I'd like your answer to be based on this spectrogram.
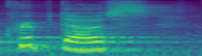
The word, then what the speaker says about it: Kryptos: O-N-K-A, and if you can't remember that, just go to Google and type in Kryptos. Kryptos, and not Cry at all. It's Kry.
